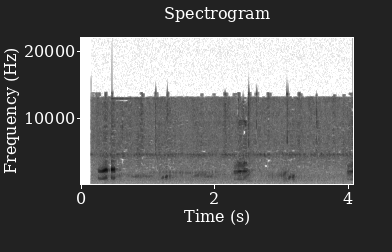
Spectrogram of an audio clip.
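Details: A tiny toad gives short, sharp chirps, a quick double note at the start followed by single chirps spaced about a second apart against a faint steady hiss.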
